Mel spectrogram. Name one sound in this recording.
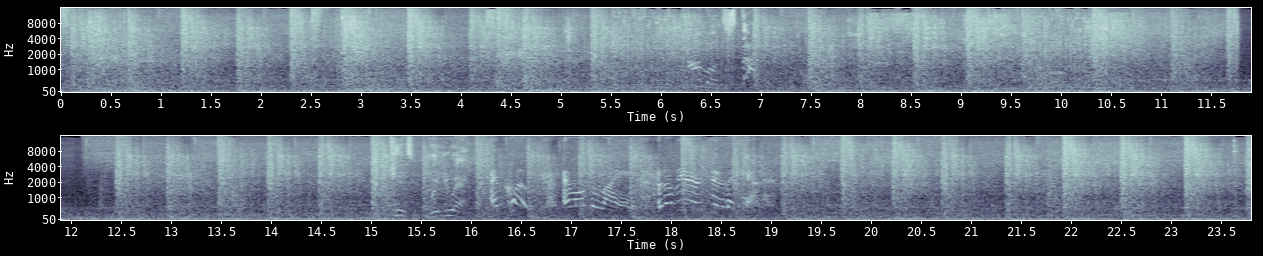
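Heavy guns fire in rapid, booming bursts.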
